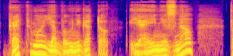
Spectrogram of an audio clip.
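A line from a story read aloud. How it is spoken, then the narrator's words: Muttering. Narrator (Russian): пробормотал я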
